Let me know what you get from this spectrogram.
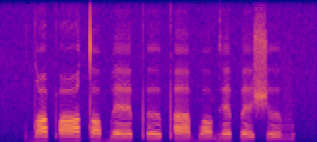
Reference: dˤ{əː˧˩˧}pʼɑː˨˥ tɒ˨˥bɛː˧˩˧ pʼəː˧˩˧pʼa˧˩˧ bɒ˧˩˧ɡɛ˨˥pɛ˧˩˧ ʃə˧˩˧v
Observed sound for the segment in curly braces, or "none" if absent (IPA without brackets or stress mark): əː˨˥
